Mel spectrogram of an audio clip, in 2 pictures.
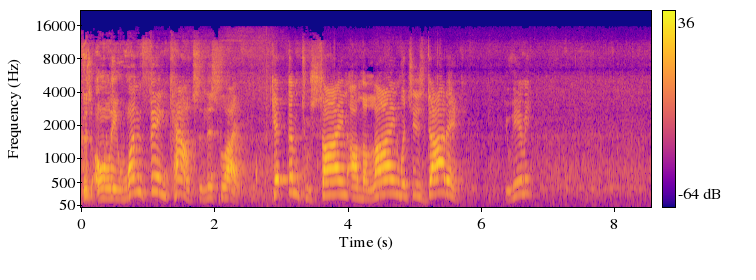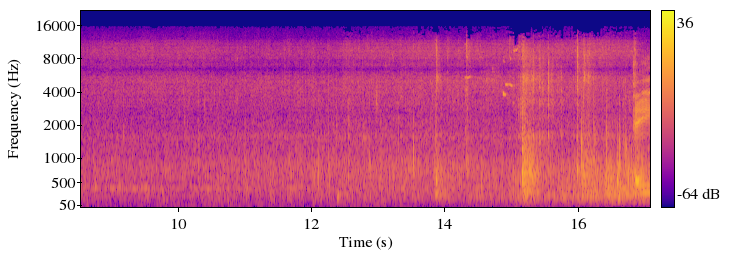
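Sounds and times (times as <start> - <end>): film soundtrack through speaker: 0.0 - 17.0.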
